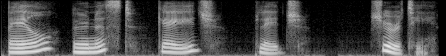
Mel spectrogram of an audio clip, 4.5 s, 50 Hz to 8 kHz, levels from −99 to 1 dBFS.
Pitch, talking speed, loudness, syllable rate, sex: 205 Hz, 65 wpm, -18 LUFS, 3.1 syllables/s, female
